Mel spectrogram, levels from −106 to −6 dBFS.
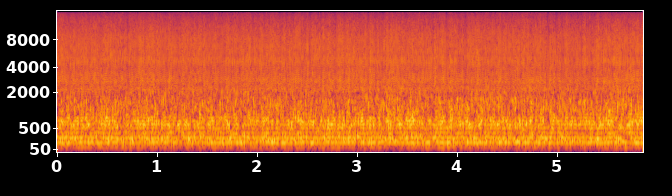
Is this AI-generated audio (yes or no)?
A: yes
